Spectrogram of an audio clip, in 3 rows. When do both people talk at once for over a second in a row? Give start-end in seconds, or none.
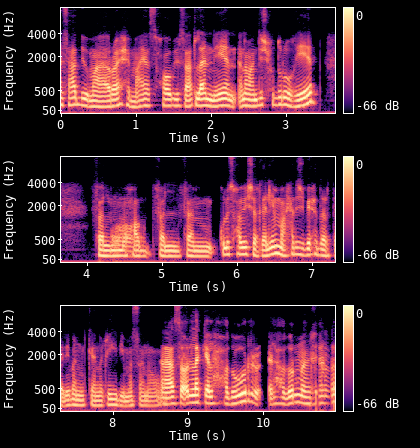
none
